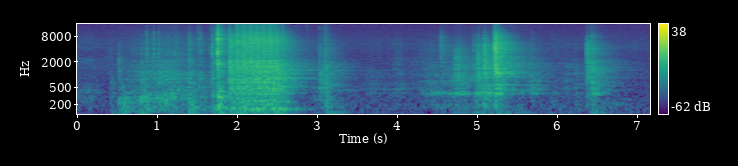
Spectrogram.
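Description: A wooden interior door being opened by its lever handle: the latch clicks sharply a little under two seconds in with a short swish after it, then more handling noise and two further clicks later on.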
